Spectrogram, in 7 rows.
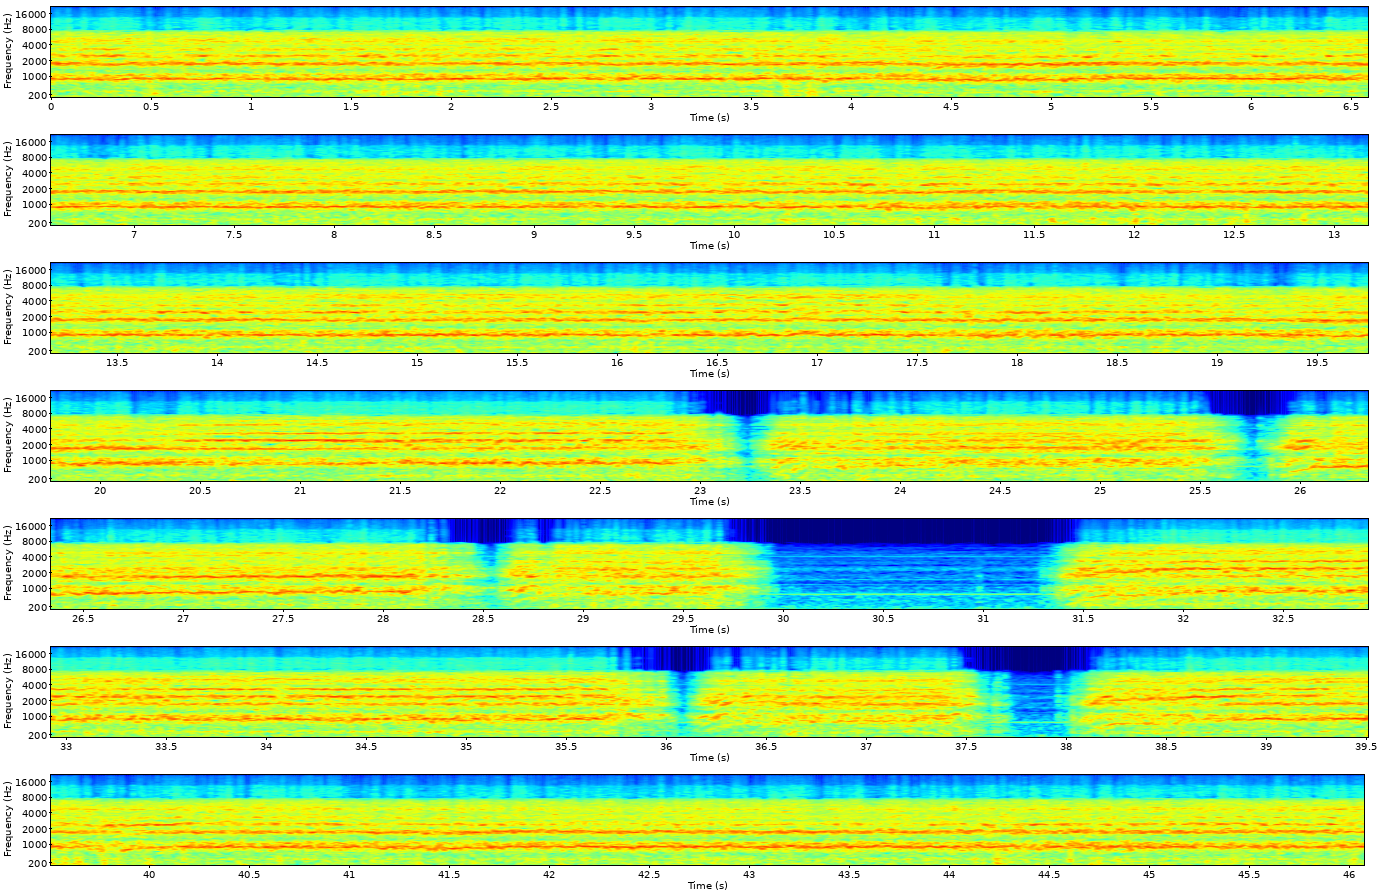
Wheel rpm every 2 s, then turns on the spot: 230, 230, 220, 230, 230, 230, 230, 230, 230, 220, 220, 150, 160, 180, 120, 50, 200, 190, 120, 170, 220, 230, 230.
22-24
